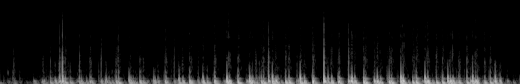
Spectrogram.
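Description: A large, round, thin translucent plastic container lid, held in front of the microphone, is tapped and scratched with long nails. The result is a rapid, irregular stream of short, dull, low-pitched taps and soft scratching, with a hollow, muffled tone and almost no ring after each hit.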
